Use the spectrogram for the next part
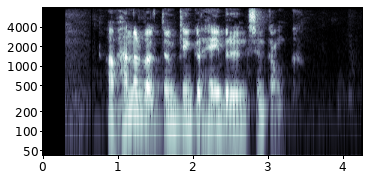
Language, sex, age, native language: Icelandic, male, 30-39, Icelandic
